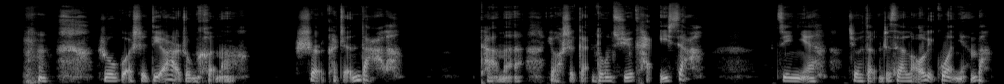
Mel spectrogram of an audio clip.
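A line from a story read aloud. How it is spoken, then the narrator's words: Sinister sneering laugh. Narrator (Chinese): 李家不由狞笑道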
